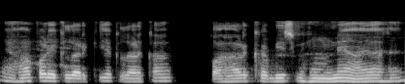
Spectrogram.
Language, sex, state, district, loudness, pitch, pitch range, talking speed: Hindi, male, Bihar, East Champaran, -17 LUFS, 145 Hz, 145-155 Hz, 190 wpm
